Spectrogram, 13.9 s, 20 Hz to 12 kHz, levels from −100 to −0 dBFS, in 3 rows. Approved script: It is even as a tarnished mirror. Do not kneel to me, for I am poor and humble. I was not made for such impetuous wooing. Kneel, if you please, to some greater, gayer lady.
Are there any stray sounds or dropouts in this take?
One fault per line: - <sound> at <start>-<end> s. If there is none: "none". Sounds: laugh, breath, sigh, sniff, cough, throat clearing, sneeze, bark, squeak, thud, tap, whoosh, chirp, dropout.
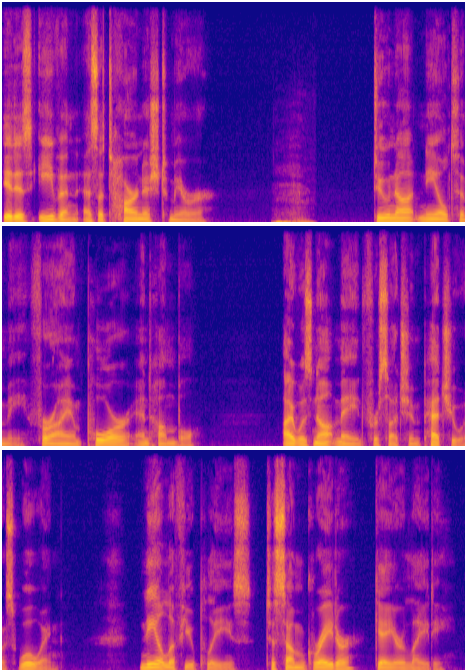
- breath at 2.7-3.2 s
